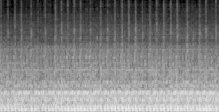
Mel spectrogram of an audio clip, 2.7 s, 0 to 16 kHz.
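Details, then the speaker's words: Kawasaki Ninja 150 RR two-stroke, rarely ridden, warming up on a stock exhaust and holding a normal 1000 rpm idle. A steady, fast, even two-stroke burble with no knocks or rattles; the engine sounds smooth and healthy. "Hai ini adalah suara mesinnya suaranya masih Oh ya terdengar jelas suaranya masih adem"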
